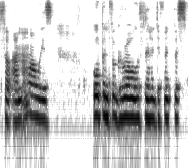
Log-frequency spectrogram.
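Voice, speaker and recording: Fairly slow, fairly even intonation over noticeable background noise. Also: woman. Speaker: vlogger sharing personal stories. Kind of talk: personal monologue. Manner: halting, many fillers.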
